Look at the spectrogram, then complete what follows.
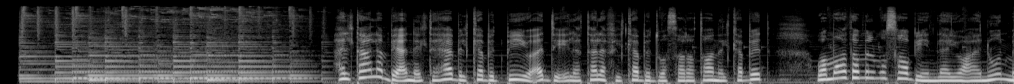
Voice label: Announcement, arabic; HepB; PSA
